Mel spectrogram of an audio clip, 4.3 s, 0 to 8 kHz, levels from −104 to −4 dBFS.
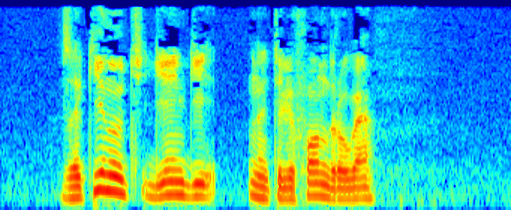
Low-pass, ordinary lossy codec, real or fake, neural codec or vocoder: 7.2 kHz; MP3, 32 kbps; real; none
